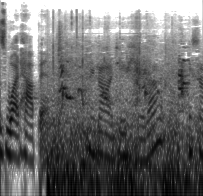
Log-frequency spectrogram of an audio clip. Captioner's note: dog barking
